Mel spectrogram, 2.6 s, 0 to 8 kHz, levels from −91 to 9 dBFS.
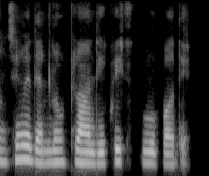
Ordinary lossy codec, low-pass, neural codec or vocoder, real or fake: none; none; codec, 16 kHz, 2 kbps, FreqCodec, larger model; fake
